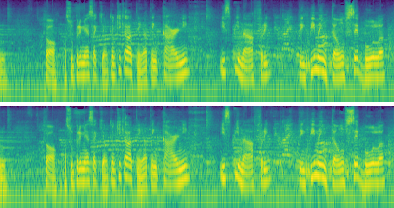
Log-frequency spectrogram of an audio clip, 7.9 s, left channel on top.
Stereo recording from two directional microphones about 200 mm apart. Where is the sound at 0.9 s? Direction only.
10° right (ahead or behind).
